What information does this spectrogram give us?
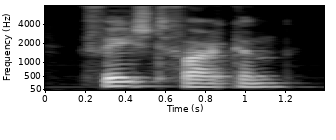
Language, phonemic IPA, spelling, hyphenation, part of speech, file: Dutch, /ˈfeːstˌfɑr.kə(n)/, feestvarken, feest‧var‧ken, noun, Nl-feestvarken.ogg
- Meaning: 1. a person for whom a party is thrown 2. a pig butchered and usually eaten for the occasion of a party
